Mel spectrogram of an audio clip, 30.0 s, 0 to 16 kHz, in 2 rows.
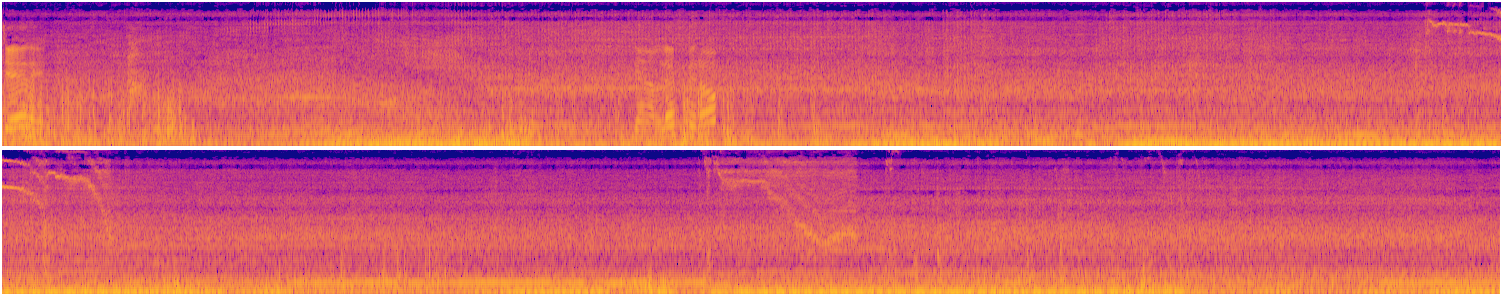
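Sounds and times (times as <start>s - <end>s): tractor engine rumbling: 0.0s - 29.9s
high falling whistles: 14.3s - 16.4s, 22.0s - 23.7s
steady hum: 22.0s - 24.1s.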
